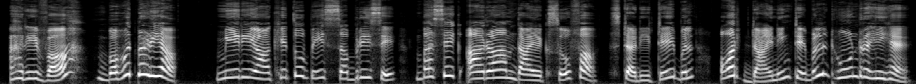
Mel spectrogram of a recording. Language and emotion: Hindi, happy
